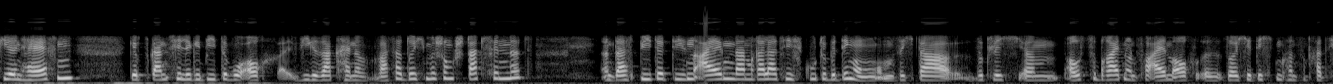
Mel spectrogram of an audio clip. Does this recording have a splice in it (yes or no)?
no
